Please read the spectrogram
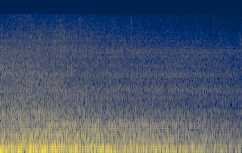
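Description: The tail of a cinematic logo-intro sound effect: a low, noisy rumble that slowly dies away.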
